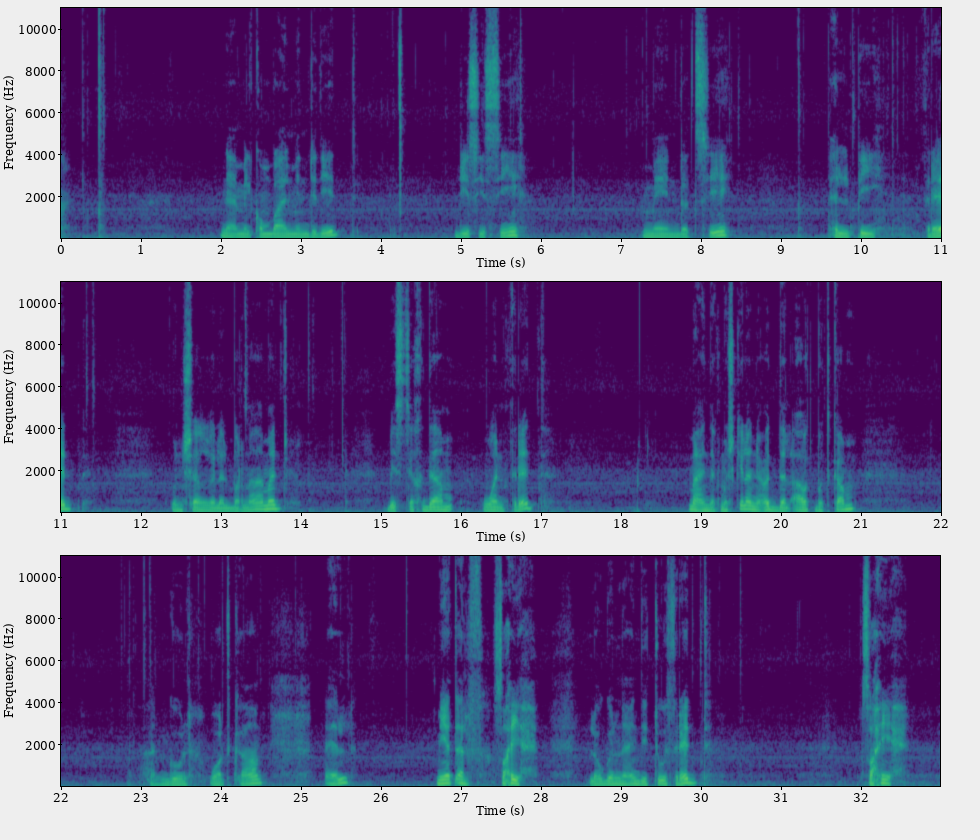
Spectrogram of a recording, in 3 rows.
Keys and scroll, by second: 0.0-0.7 typing, 2.1 Up, 2.5 Up, 2.8 Up, 3.1 Up, 3.7 Down, 3.8 Down, 4.0 Down, 4.1 Down, 4.3-5.7 typing, 6.8-14.5 typing, 16.2 1, 16.9 Return, 18.9 Up, 20.4-21.2 typing, 23.0-25.4 typing, 27.0-30.5 typing, 28.2 Left, 32.3 Up, 32.6 Left, 32.8 Left.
